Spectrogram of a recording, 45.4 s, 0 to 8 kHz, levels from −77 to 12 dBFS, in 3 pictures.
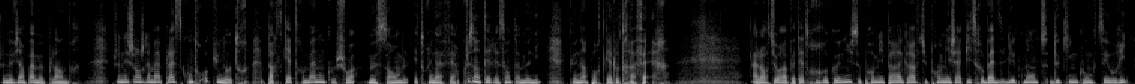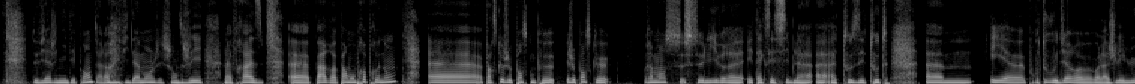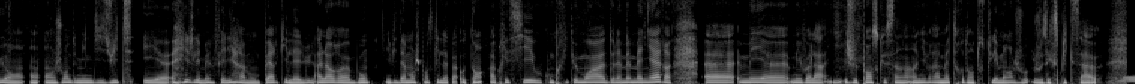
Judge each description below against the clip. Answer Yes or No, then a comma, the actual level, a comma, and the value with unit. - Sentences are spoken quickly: No, average, 210 wpm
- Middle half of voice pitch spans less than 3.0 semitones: Yes, narrow, 2.4 semitones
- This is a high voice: No, medium, 175 Hz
